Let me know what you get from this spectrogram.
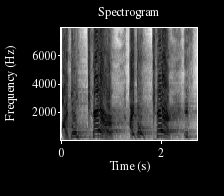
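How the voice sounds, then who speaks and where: A man delivering an angry, off-the-cuff gaming rant, agitated and profane, repeating himself haltingly with drawn-out emphasis. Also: extremely high pitch, lively intonation, bright, forceful tone. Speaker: gaming video creator. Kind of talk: angry off-the-cuff rant about video games. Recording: long reverberant hall-like echo.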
